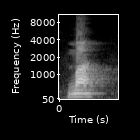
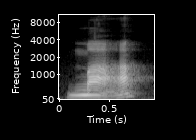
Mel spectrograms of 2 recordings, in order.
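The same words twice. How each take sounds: First: The syllable is short with no tone contour. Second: The pitch rises from middle to high. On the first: "sem tom, da forma como a gente pronunciaria em português" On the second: "o segundo tom é o tom que sobe"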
